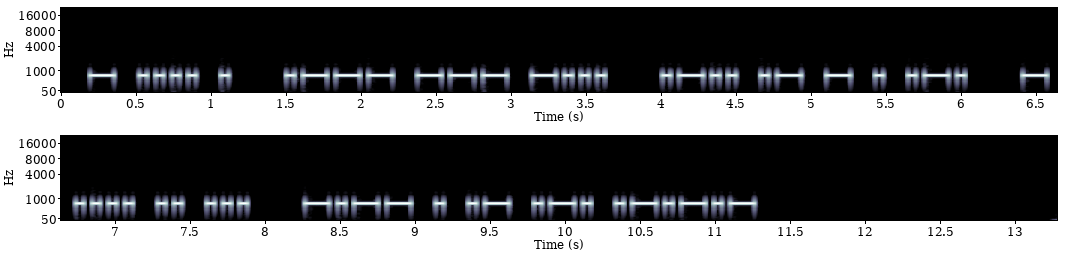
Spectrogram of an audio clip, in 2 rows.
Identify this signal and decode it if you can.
Morse code, heard as a keyed tone, about 22 wpm, 700 Hz. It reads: THE JOB LATER THIS YEAR.
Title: Sentences from Top 1000 Words - Review Part 3 - 22wpm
